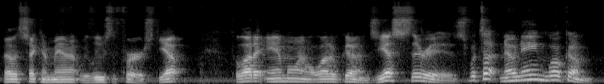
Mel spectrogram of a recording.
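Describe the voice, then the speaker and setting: A man hosting a casual livestream from a room full of guns, reading viewer comments aloud in a relaxed, joking way. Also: medium pitch, a little fast, slight background noise. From Arizona. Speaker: livestream host reading chat. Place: indoors, room with guns on display.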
